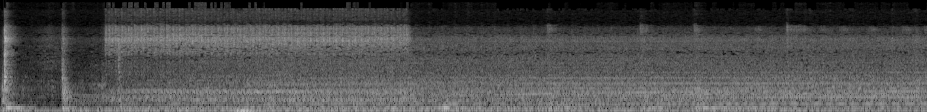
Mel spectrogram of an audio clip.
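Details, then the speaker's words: Cheap Chinese moving head light on the bench, color wheel removed; stepper motors buzz and whir through homing sweep with high whine, then hum unevenly as reset cycle fails. "because I discovered that the color wheel is not has been removed and just failed his reset cycle it's kind of long"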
